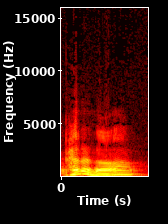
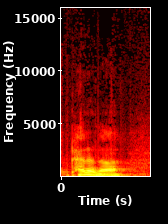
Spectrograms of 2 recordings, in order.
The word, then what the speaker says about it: Peninnah: Now, what we also see that's contributing to her hurting is that this second wife, Peninnah, I think I pronounced it wrong, Peninnah, it's Peninnah, she's mistreating her.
